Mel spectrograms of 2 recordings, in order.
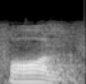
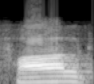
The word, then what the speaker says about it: fall: இது fall, fall கிடையாது, fall. tall, TALL tall, CALL call, call, HALL hall. அது ஹால், பெரிய ஹால் ஒன்று இருக்கு சொல்றீங்களா, அது ஹோல் என்று தான் உச்சரிக்கணும். HALL ஹால், கோல், டோல், ஃபால். இது ஃபால், ஃபால் என்றே உச்சரிக்கணும். கிட்டத்தட்ட எப்படியே தமிழில் ஃபால் அப்படி உச்சரிக்க கூடாது. ஃபால், கீழே விழுவது, ஃபால்.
